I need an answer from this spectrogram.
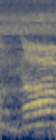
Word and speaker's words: the: बी, सी, डी, ई, एफ जो जेड तक होते हैं, ऐसे कॉन्सोनेंट के साथ अगर जो आर्टिकल द का यूज किया गया है, तो हम उसको द प्रोनाउंस करेंगे।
